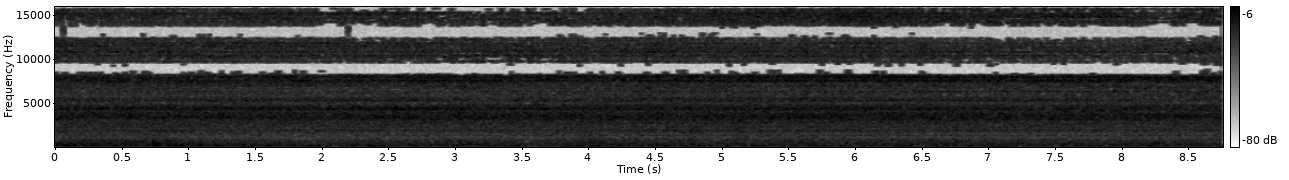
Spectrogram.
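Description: Argon-shielded electric welding arc buzzing steadily, with a hiss over it.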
